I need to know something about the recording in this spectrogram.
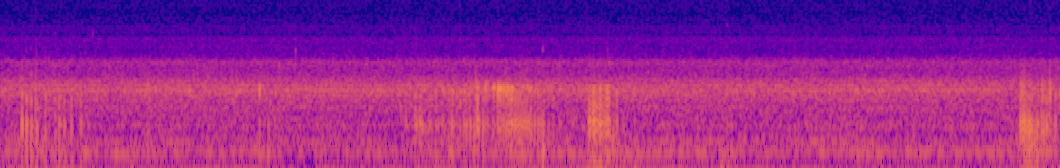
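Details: Adult's upset stomach on Christmas Eve after an unremembered meal, recorded with a Blue Snowball Ice microphone: low continuous gurgling and rumbling with a few louder bubbling bursts; loud bowel sounds (borborygmi).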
